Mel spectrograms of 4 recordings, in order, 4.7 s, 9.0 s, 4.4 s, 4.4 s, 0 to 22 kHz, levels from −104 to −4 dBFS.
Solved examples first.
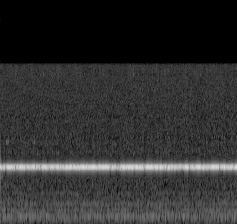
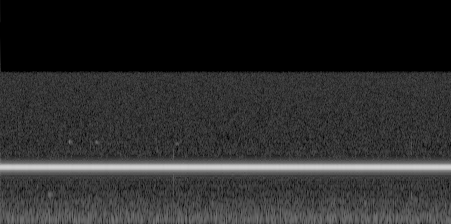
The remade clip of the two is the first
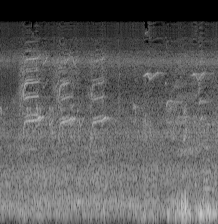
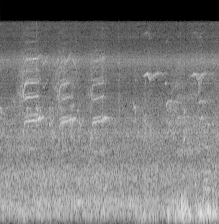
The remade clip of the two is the second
